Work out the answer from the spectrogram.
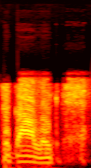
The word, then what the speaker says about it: Tagalog: but thank you for giving us the correct pronunciation which is Tagalog and I just want to stay with the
